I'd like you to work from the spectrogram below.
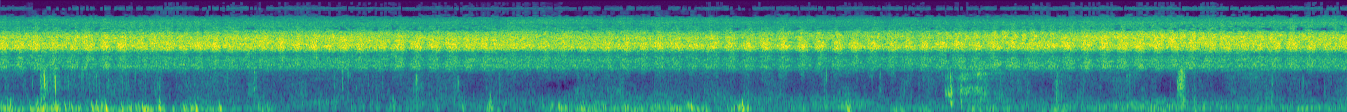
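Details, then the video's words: Cicadas singing in sunshine after the sun returns, along a walking route between Montarnaud and Saint-Guilhem in the Hérault valley, France: a loud continuous high rasping drone with fast steady pulsing, plus footsteps and faint rustling below. "Et le soleil, comme vous pouvez le voir, est revenu. Avec les cigales, avec le chant des cigales."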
